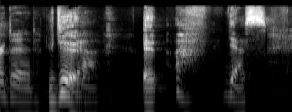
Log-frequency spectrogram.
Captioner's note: none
